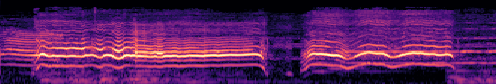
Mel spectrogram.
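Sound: cat yowling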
